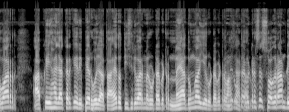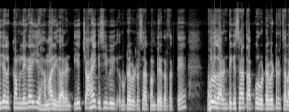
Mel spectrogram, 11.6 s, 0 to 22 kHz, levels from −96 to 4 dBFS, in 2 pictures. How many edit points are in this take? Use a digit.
1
